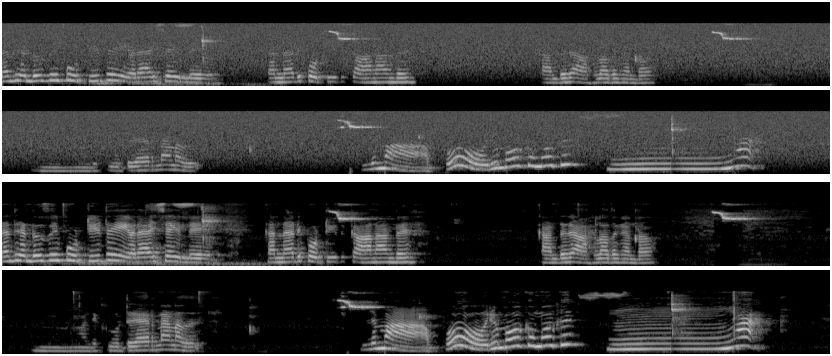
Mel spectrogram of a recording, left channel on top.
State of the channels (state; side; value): noise; left; hiss, 8 dB below the sound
